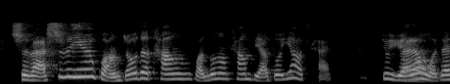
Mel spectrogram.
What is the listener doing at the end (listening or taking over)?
listening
